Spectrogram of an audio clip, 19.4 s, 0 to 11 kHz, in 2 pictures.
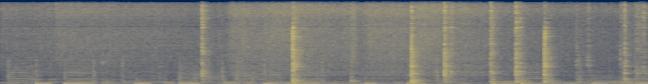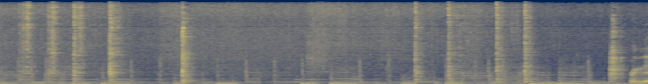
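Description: Meat, onions and peppers fry on a Vevor 22-inch 1600W electric flat top griddle, a continuous loud sizzle broken by frequent sharp metal spatula scrapes and taps in an irregular rhythm.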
